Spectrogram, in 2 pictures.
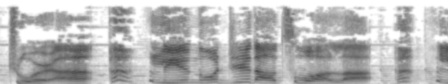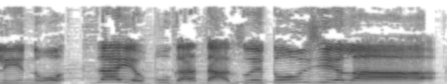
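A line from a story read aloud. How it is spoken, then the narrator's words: Trembling, crying. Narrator (Chinese): 黑猫在夜风中瑟瑟发抖，哭道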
